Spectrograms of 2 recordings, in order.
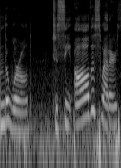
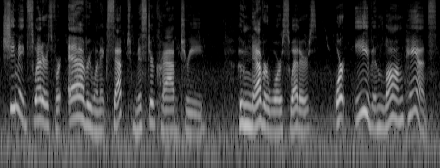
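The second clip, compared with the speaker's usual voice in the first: ordinary delivery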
